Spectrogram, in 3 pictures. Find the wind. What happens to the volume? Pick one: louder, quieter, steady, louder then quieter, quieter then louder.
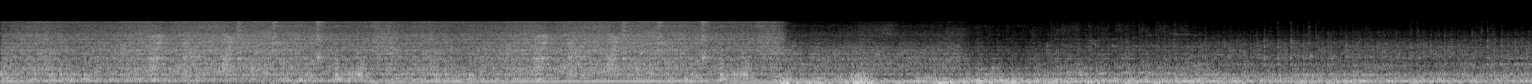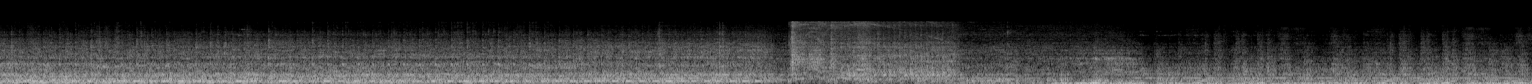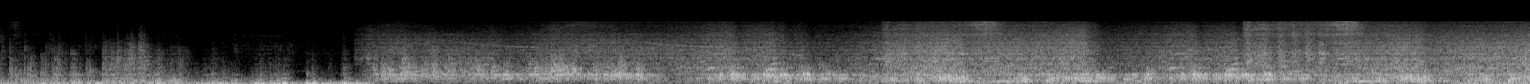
quieter then louder.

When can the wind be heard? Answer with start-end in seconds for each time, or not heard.
0.0-45.9.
